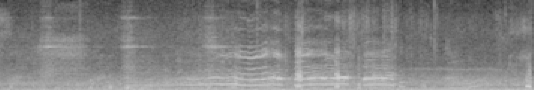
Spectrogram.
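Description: Chickens in a breeding flock, including a prized hen, giving a run of close, clear clucks and drawn-out calls in the middle of the stretch over a low background hum.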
